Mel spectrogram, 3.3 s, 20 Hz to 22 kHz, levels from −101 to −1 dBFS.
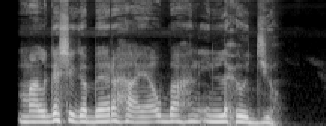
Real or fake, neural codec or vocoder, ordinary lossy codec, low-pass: real; none; none; none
